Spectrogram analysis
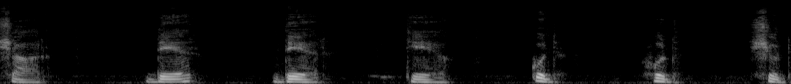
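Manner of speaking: each word said slowly and clearly, one by one; reading aloud for class. Shown as a demonstration. Teacher reading a word list aloud to students, clear and deliberate. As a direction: model each word so children can repeat. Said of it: "say aloud, जोर से बोलेंगे".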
